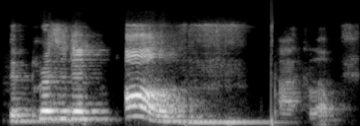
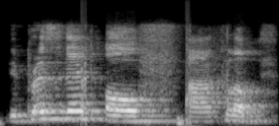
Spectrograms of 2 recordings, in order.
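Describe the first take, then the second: First: Of pushed high and loud, ending in V; corrected pronunciation. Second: Of ending in F in this phrase; common mispronunciation. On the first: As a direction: model of as ov with a held V. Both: Shown as a demonstration. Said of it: "That F turns into a V".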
